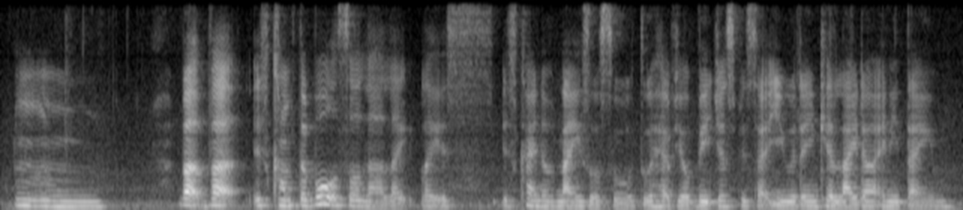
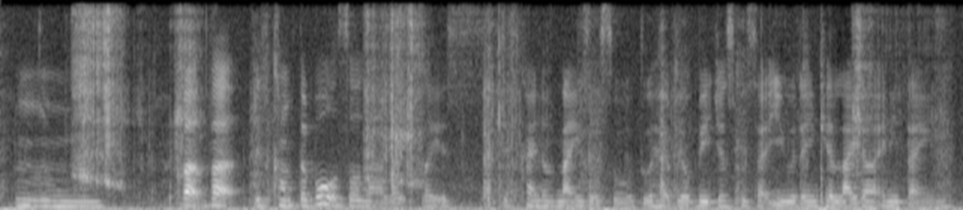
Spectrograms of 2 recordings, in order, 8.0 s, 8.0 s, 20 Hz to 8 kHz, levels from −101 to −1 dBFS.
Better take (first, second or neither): first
